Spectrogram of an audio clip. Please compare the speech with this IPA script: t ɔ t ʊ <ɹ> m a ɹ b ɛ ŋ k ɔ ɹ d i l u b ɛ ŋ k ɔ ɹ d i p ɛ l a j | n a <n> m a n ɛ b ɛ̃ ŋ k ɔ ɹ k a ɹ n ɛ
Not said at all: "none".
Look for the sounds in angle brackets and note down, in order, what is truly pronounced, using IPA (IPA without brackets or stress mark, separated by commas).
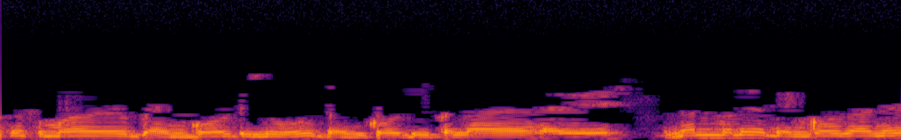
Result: none, n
